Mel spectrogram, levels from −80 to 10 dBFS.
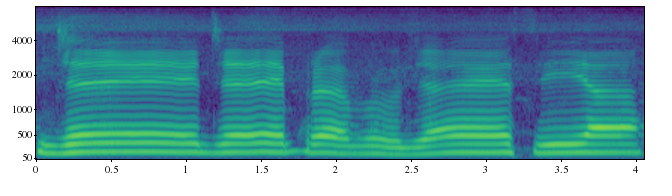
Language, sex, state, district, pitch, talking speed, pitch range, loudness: Hindi, male, Madhya Pradesh, Katni, 165 Hz, 75 wpm, 155-170 Hz, -13 LUFS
